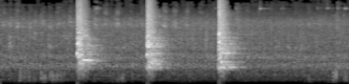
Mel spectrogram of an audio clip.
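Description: A dog barking three times, about a second apart, each bark sharp and short.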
